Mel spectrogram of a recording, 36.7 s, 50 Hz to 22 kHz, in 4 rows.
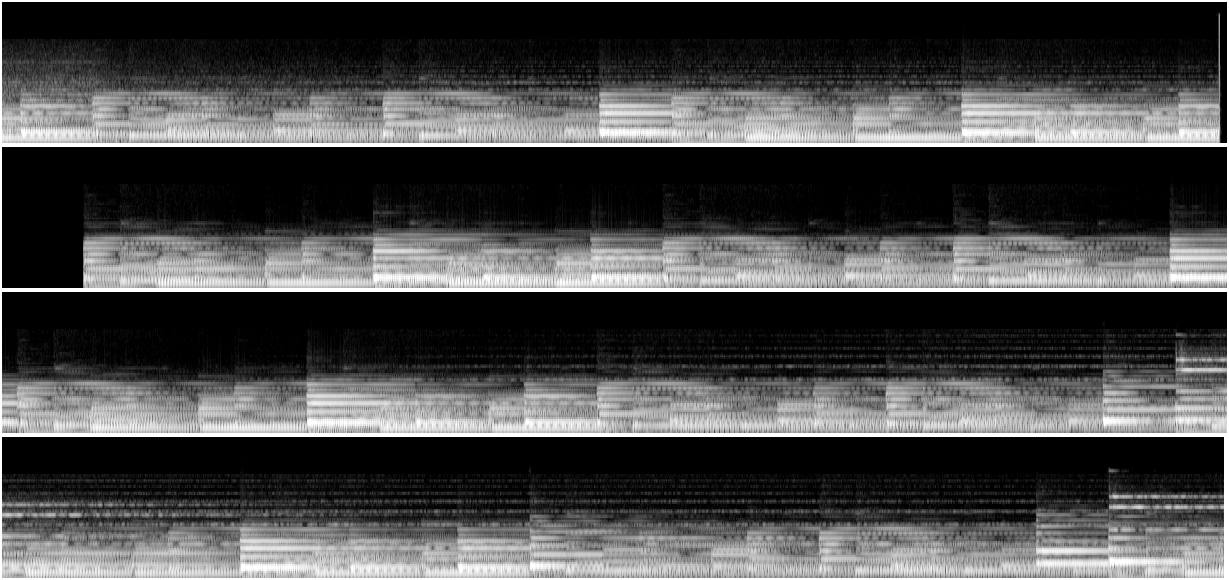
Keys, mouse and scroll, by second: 0.2 click, 0.6 click, 3.2 Tab, 4.8 z, 5.1-7.2 shift+middle drag, 7.2 click, 7.9 s, 10.4 s, 14.0 shift+middle click, 14.8 click, 15.0-16.0 scroll down 4, 16.0 3, 16.4 e, 17.7 s, 19.5-20.0 scroll up 3, 20.0 Tab, 21.1 scroll down 4, 21.8-22.4 scroll up 1, 22.4 Tab, 24.0 ctrl+r, 27.4 s, 30.7 s, 33.5 s, 34.6-35.4 scroll up 2.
